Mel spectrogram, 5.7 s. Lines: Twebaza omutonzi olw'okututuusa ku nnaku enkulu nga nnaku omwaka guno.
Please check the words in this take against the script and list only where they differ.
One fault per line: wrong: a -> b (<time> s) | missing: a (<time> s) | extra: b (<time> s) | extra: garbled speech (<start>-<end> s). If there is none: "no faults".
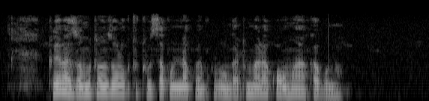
wrong: nnaku -> tumalako (3.2 s)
